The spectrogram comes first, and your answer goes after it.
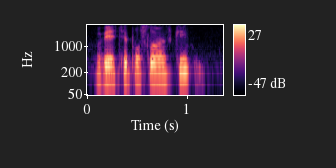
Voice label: do you speak, slovak; Viete po slovensky?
